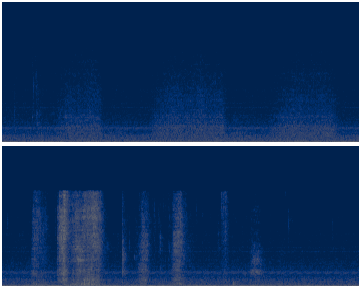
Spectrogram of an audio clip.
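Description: A young woman chews noodles with soft wet mouth sounds.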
